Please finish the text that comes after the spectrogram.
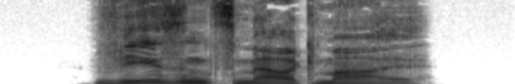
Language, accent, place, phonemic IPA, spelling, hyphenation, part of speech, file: German, Germany, Berlin, /ˈveːzn̩sˌmɛʁkmaːl/, Wesensmerkmal, We‧sens‧merk‧mal, noun, De-Wesensmerkmal.ogg
- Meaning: characteristic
